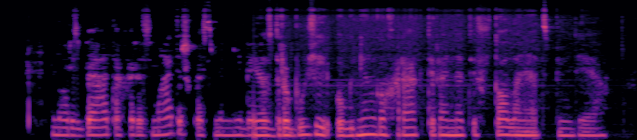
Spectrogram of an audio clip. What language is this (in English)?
Lithuanian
